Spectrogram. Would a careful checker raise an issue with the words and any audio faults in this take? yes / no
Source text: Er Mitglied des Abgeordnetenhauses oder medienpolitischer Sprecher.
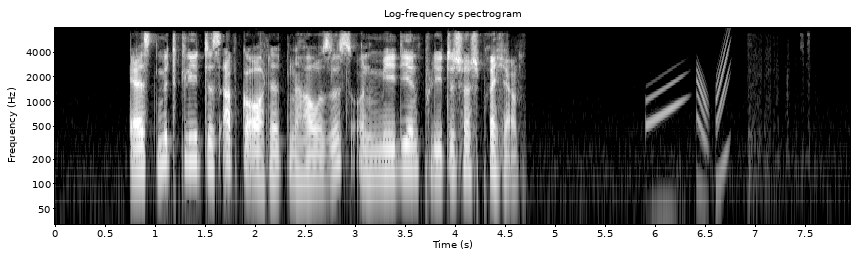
yes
